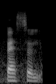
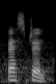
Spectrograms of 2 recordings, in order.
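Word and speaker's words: pestle: यहाँ पे हमारे पास टी जो है वो साइलेंट हो जाएगा, इसको बोलेंगे पेसल। इट्स नॉट ए पेस्टल, इट्स अ पेसल।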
